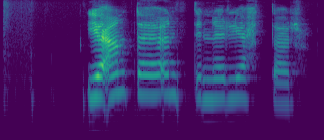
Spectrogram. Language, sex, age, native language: Icelandic, female, 10, Icelandic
